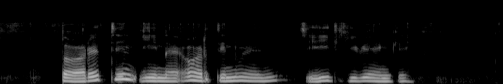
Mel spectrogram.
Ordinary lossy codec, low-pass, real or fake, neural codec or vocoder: none; 7.2 kHz; fake; codec, 16 kHz, 4.8 kbps, FACodec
